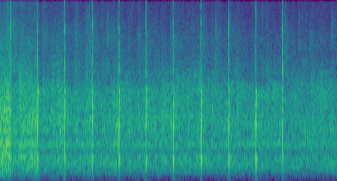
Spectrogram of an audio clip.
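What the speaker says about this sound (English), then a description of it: "let's give her a big round of applause again one more time" At a community Founders Day event at a country club, someone claps in a steady, evenly spaced rhythm of about a dozen sharp claps. The claps ring out over a soft, diffuse wash of background noise.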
